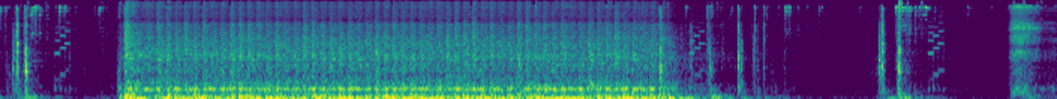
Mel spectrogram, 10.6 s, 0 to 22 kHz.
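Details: 1994.5 Ford F-350 7.3 Powerstroke after installing 160/00 injectors and a new intake, cold Alaska winter: starter grinds at a steady three to four beats a second for about five seconds without catching; air in the head oil and fuel, oil rails not pre-filled.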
